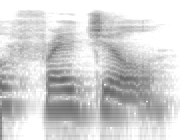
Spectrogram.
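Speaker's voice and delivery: "fragile" with a long "eye" in the second syllable; "fragile" ending like "aisle"; alternative pronunciation. Shown as a demonstration. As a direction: say "fragile" as FRA-jile. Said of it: "또는 fragile로 발음하셔도".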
